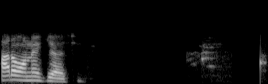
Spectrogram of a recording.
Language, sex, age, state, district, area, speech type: Bengali, male, 18-30, West Bengal, Howrah, urban, conversation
